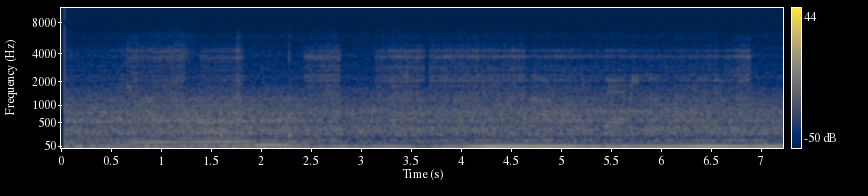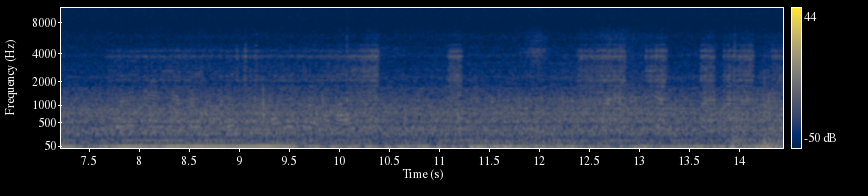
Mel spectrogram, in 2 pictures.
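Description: Cabin noise in a moving car: a steady low rumble of engine and tyres on the road, swelling louder about four seconds in and easing off a few seconds later.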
